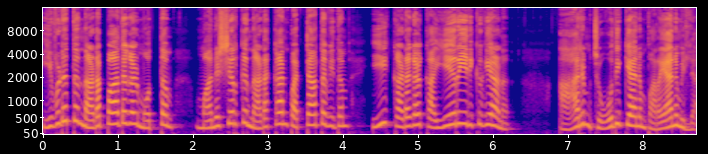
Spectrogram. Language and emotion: Malayalam, disgusted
